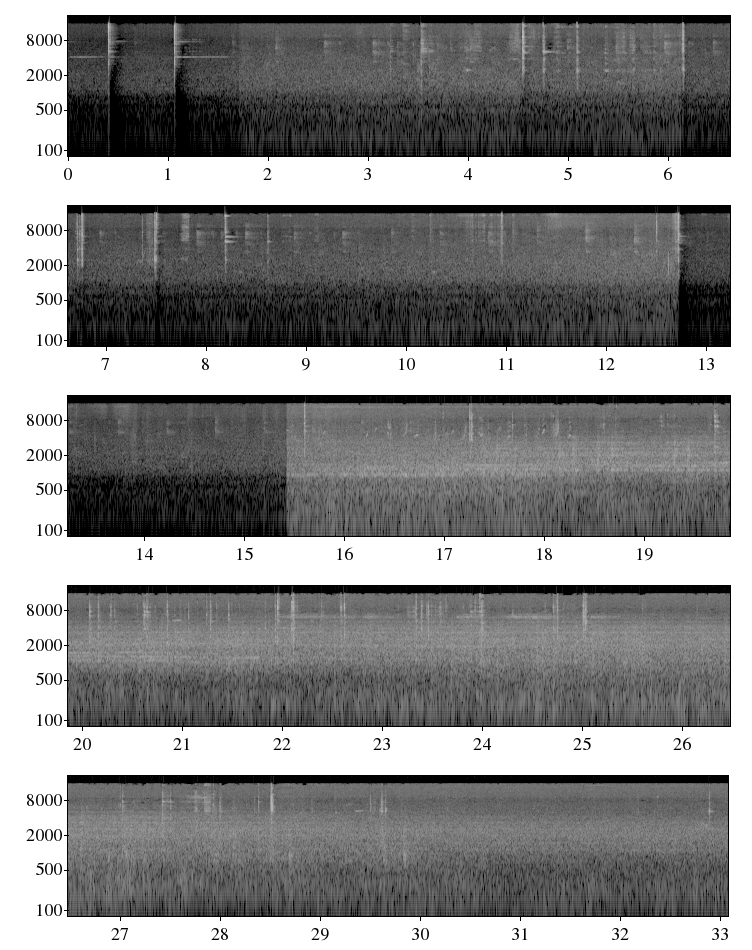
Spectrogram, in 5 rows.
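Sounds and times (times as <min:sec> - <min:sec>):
faint whine: 0:00.0 - 0:33.0
train rumbling past: 0:15.4 - 0:33.0
light clicks: 0:16.4 - 0:25.2.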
